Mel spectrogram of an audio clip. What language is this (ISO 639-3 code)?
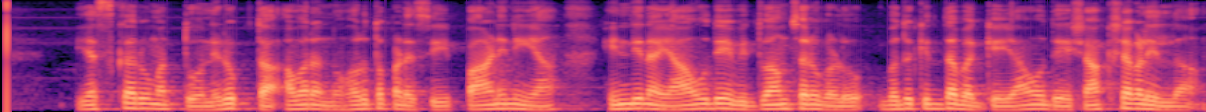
kan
